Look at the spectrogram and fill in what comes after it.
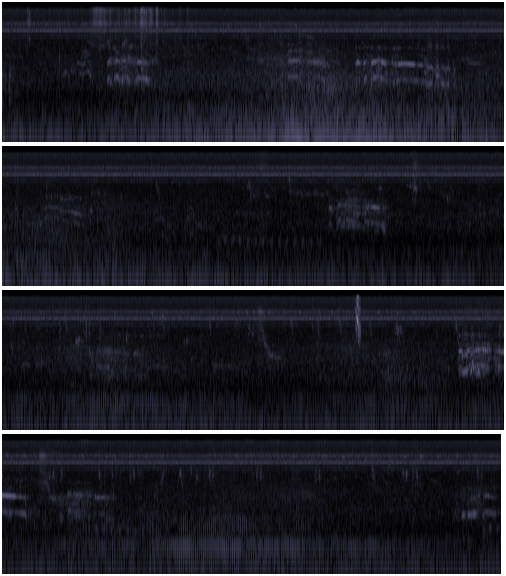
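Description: Birds calling now and then in the background, short calls that glide up and down in pitch, with a low wind rumble swelling a few seconds in and a single sharp click about twenty seconds in.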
